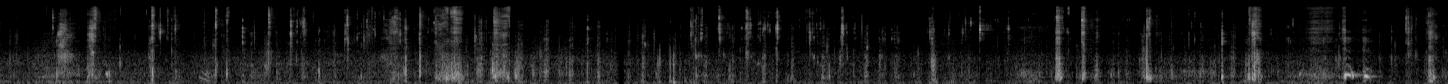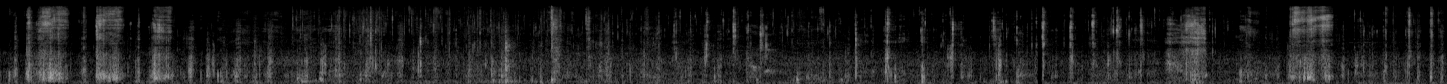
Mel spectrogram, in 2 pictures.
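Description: Close-miked biting and chewing of braised pork, heard as many short, irregular mouth sounds.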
